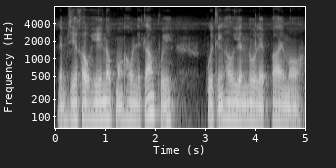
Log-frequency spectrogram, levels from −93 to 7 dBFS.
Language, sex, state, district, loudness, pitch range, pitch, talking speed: Mizo, male, Mizoram, Aizawl, -19 LUFS, 80-85 Hz, 85 Hz, 205 wpm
